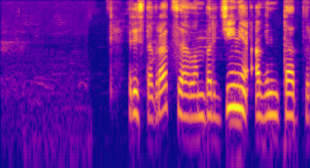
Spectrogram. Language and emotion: Russian, neutral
